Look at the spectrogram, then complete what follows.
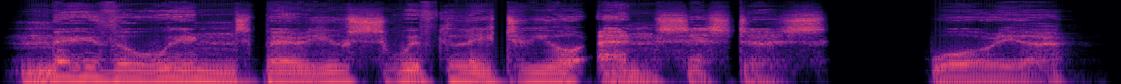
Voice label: Male Orc Ogre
